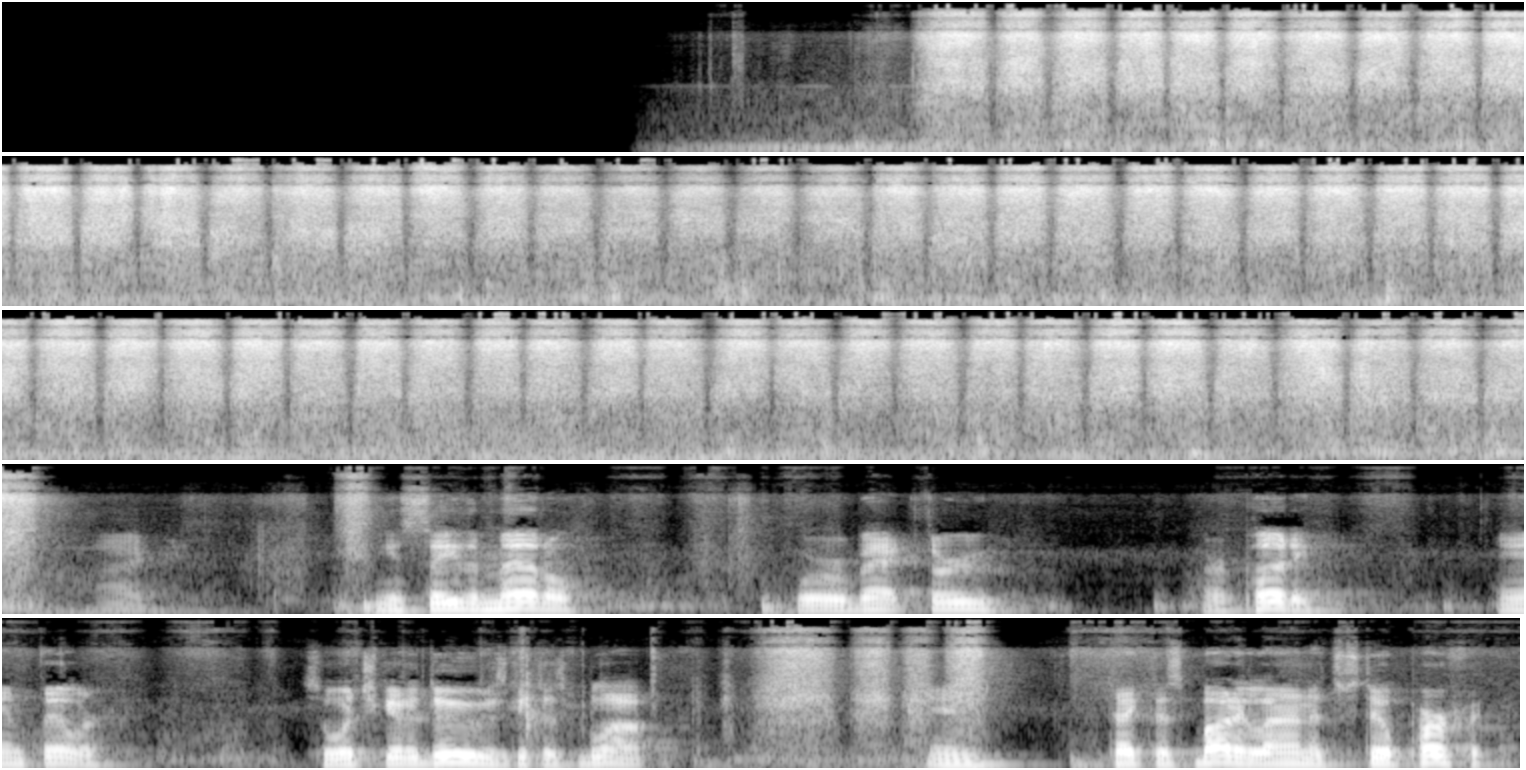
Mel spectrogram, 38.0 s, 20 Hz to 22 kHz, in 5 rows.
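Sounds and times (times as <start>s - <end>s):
sandpaper strokes on sanding block: 4.6s - 23.1s, 34.1s - 35.4s.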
